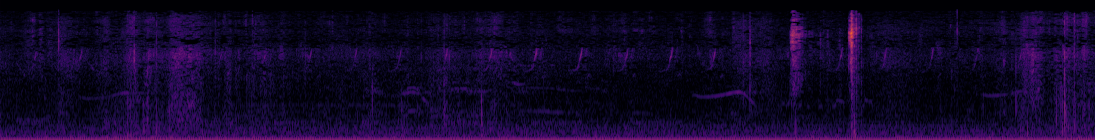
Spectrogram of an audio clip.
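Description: Quiet outdoor background with a few faint, short, wavering bird whistles. Two sharp clicks about six seconds in, and a weaker one near the end.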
